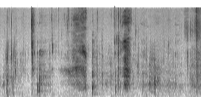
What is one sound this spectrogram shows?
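A young man bites into a crunchy piece of food close to a microphone.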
